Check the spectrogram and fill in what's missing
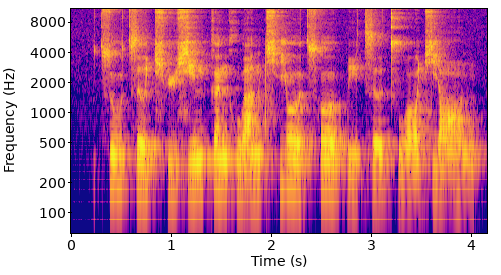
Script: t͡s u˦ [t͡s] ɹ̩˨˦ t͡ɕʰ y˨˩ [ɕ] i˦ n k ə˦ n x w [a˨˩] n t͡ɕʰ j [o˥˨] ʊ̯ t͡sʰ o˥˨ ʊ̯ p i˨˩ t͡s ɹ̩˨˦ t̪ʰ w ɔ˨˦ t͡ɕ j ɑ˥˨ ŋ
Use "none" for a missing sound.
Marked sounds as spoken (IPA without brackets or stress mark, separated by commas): t͡s, ɕ, a˨˩, o˥˨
